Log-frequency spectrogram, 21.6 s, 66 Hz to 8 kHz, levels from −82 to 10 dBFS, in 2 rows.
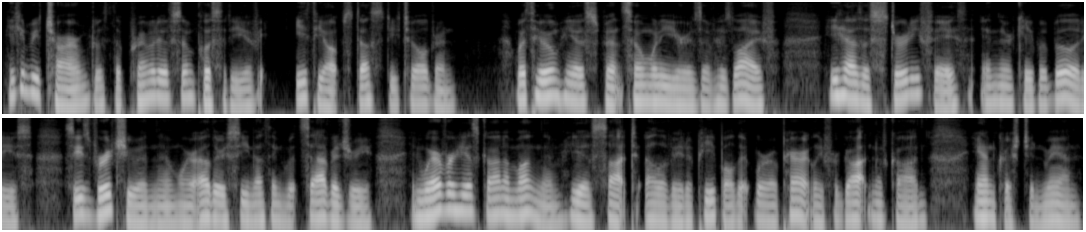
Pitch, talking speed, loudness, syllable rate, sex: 110 Hz, 180 wpm, -19 LUFS, 5.3 syllables/s, male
